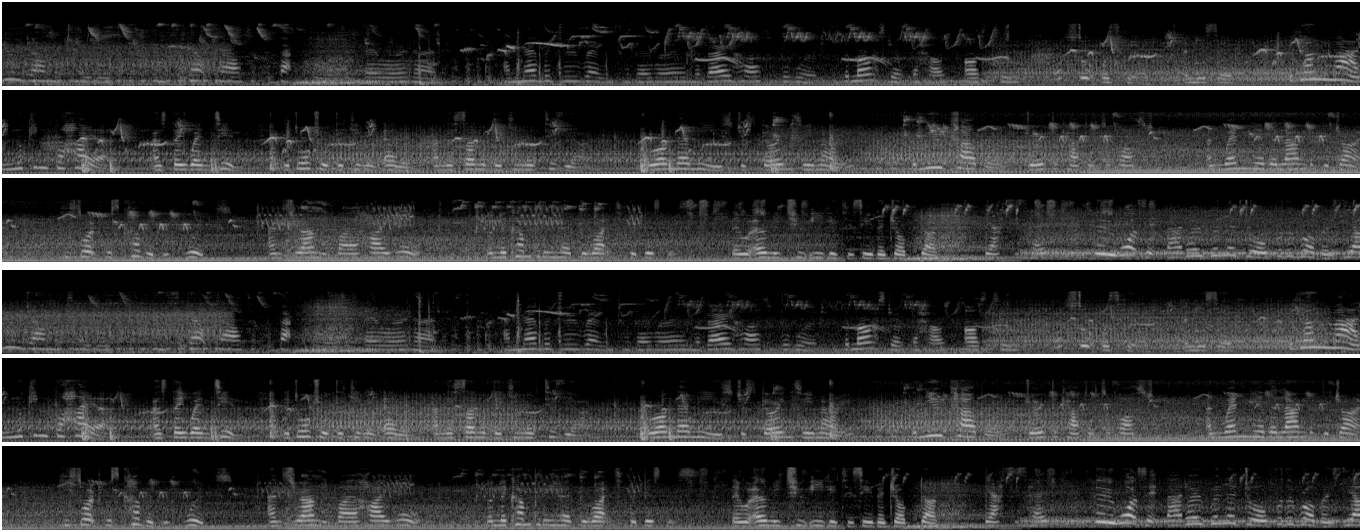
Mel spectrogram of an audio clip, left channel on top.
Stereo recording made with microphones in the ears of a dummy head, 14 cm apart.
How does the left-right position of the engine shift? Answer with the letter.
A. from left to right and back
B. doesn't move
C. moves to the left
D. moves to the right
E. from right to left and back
C.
